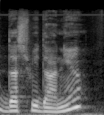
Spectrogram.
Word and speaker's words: До свидания: However, the literal meaning of the svidanya is, if you can see, दो स्वीदान्या, दो स्वीदान्या, लेकिन जब प्रोनाउंस करते हैं तो बोलते हैं दस्विदान्या, दस्विदान्या, टिल वी मीट अगेन, अगर इसको लिटरली हम लोग ट्रांसलेट करें।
